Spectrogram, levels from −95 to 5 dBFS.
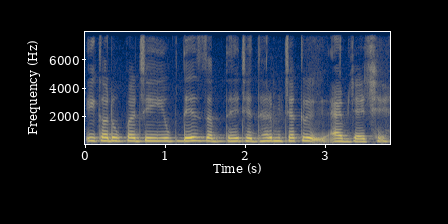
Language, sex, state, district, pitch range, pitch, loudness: Maithili, female, Bihar, Purnia, 215-230 Hz, 225 Hz, -15 LUFS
